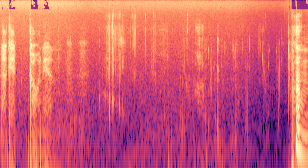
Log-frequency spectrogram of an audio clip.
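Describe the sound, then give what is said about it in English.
Crunchy bites into hot chicken nuggets, with a loud crunch at the start and another near the end, quieter chewing and mouth sounds in between, plus some soft whispery breath. “Okay, guys, this is the chicken.”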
